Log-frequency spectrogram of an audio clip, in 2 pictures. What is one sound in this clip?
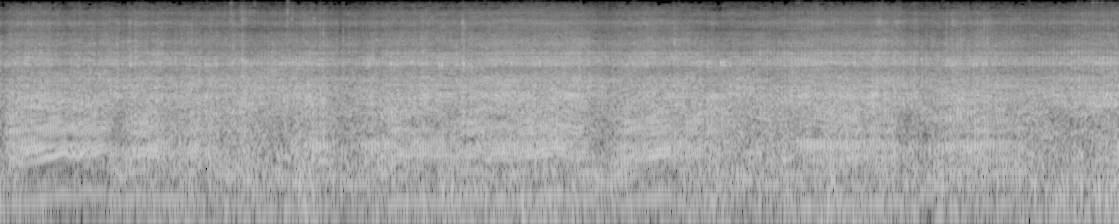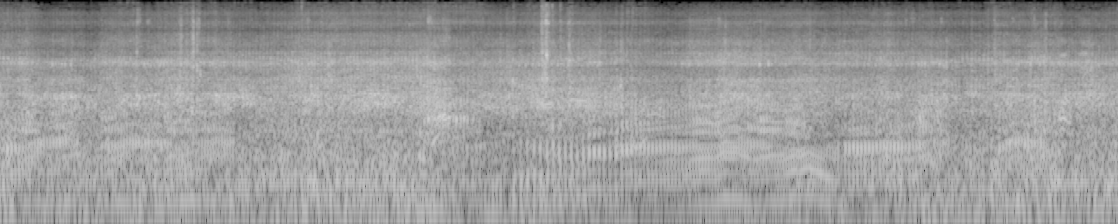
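A dirt bike engine revs loudly up close, rising and falling.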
